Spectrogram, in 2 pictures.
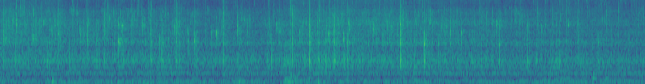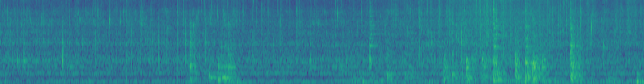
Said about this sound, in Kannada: ಇವು ಸ್ವಲ್ಪ ಎಣ್ಣೆಯಲ್ಲಿ ಫ್ರೈ ಆಗಲಿ ಉಳ್ಳಾಗಡ್ಡೆ ಈಗ ನೋಡಿ ಉಳ್ಳಾಗಡ್ಡಿ ಫ್ರೈ ಆಗು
